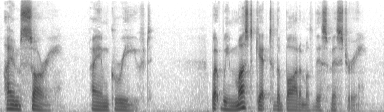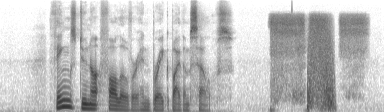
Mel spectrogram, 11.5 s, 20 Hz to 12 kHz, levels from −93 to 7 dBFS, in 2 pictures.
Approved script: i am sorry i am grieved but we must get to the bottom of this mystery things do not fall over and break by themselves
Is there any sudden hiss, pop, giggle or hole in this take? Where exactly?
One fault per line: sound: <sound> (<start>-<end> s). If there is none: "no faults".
sound: sigh (9.8-11.3 s)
